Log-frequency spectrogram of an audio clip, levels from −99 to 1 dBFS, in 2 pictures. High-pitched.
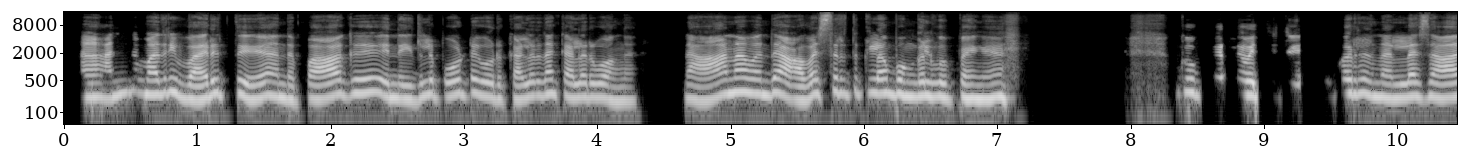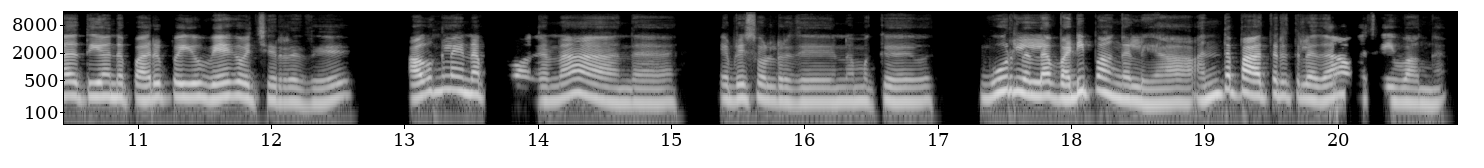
Yes: high, 220 Hz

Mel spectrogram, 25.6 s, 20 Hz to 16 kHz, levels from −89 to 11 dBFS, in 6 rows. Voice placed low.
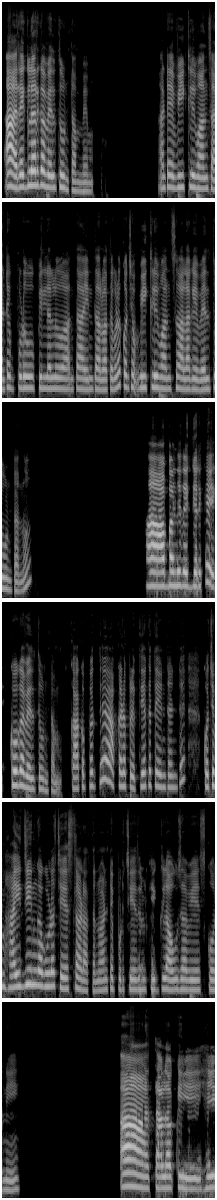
No: high, 210 Hz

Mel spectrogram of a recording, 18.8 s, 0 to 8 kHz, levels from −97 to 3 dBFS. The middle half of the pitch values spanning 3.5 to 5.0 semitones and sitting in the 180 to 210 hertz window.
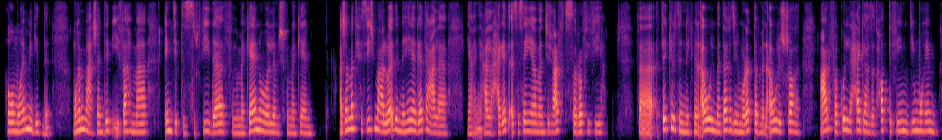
No: average, 2.7 semitones; high, 190 Hz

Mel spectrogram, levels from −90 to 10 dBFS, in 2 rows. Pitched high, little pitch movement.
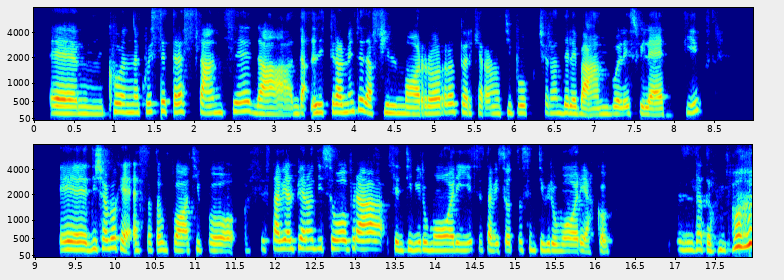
No: high, 200 Hz; average, 3.0 semitones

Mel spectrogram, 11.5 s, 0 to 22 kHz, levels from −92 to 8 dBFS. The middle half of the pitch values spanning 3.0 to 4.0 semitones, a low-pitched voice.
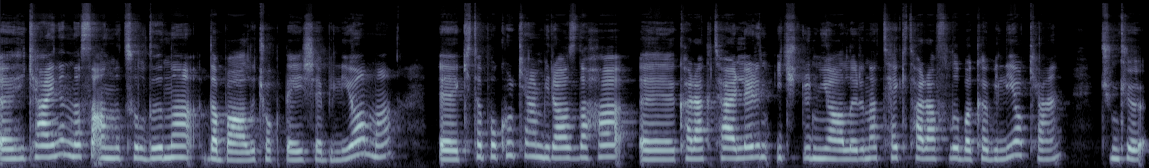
No: average, 3.4 semitones; high, 245 Hz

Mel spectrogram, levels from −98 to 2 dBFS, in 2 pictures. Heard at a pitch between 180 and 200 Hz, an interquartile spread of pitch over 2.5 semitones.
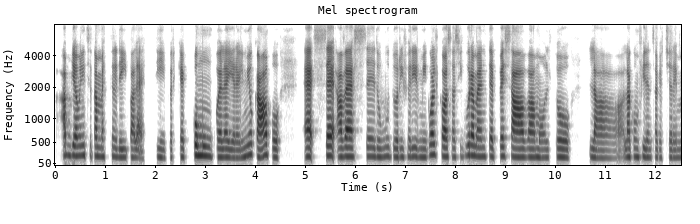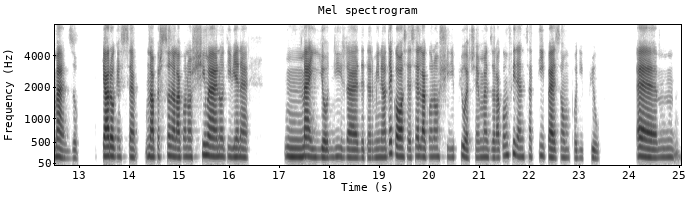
No: medium, 185 Hz; narrow, 1.7 semitones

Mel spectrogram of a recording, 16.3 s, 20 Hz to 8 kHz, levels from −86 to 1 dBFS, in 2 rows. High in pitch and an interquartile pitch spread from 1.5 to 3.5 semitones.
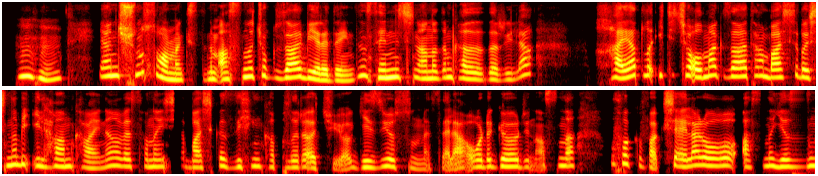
No: high, 215 Hz; average, 4.0 semitones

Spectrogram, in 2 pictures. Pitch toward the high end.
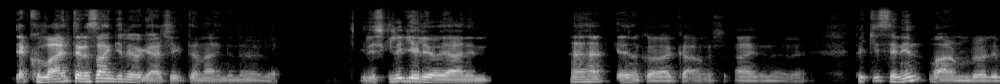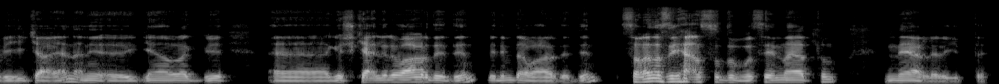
No: low, 100 Hz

